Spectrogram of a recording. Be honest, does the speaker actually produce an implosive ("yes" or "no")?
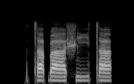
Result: yes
